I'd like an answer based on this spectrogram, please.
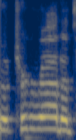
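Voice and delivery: put-on very high, scared kid voice.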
